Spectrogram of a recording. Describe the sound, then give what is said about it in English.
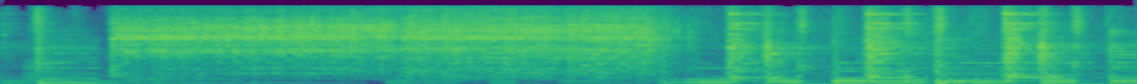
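A mixer grinder whirs loudly and steadily, grinding a paste with a dense, rough hiss over a low motor drone. It runs without a break for several seconds, then its tone shifts and turns choppier. “Make a nice paste of this. Still a bit of grinding needs to be done.”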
